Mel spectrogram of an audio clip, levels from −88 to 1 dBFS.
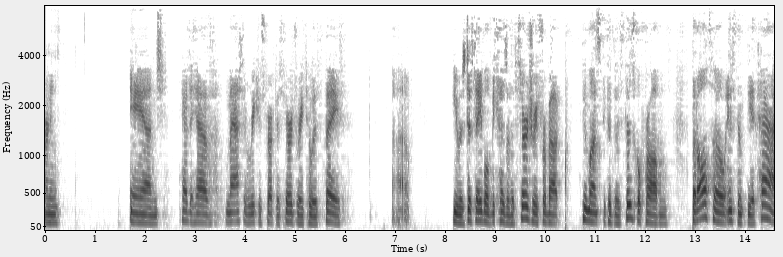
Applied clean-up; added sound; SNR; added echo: neural mask model DeepFilterNet 3.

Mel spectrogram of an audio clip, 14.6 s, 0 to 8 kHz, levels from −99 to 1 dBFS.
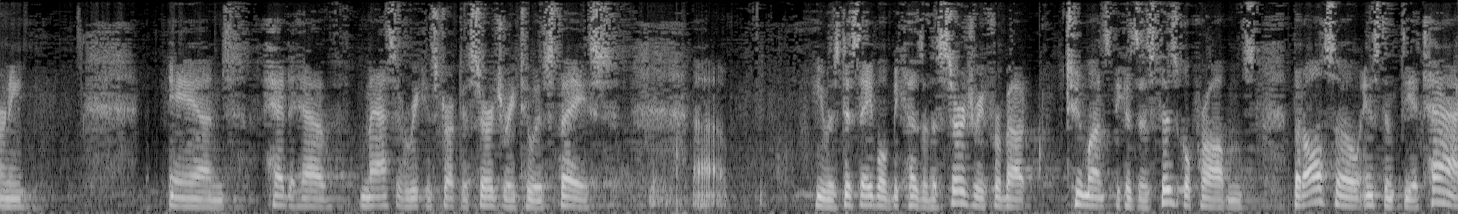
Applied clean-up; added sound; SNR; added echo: neural separator model SepFormer DNS4.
